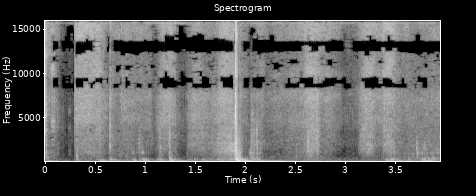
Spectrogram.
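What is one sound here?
A lid clicks shut.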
